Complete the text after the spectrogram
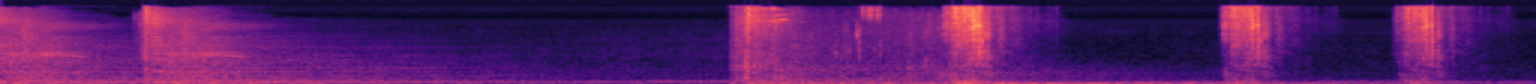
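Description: Soft whooshes sound as game menus open and close.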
